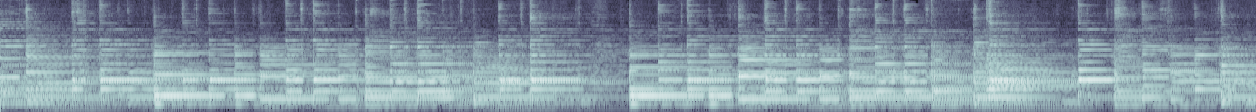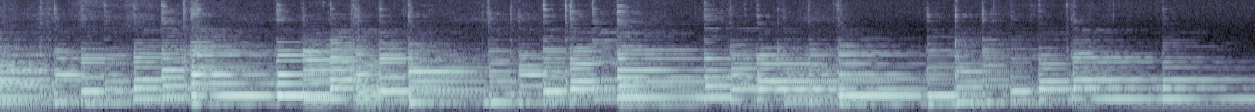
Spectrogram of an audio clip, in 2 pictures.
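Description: Solo guitar playing a brisk passage of plucked notes over a moving bass line, with a loud accented attack about five seconds in, after which the playing gradually grows quieter.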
